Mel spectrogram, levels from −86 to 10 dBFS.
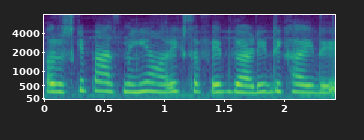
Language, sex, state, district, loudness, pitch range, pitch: Hindi, female, Chhattisgarh, Raigarh, -15 LUFS, 270-290 Hz, 280 Hz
